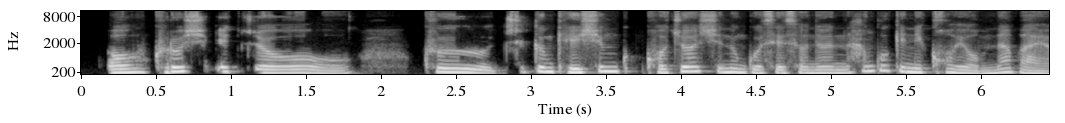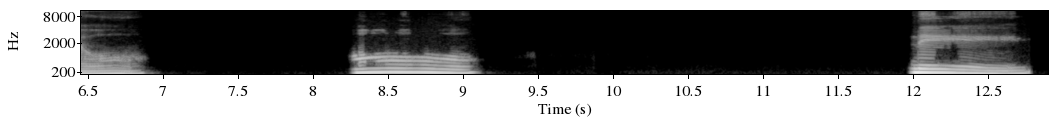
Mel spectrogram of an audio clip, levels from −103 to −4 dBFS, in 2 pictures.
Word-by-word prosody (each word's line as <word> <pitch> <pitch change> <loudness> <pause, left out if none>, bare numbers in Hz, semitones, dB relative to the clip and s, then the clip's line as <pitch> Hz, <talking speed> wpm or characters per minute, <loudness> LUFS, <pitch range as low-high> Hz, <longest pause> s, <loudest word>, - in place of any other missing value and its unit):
어우 180 +2 +4
그러시겠죠. 170 -10 0 0.5
그 185 -7 +2
지금 215 +4 +1
계신 220 +2 +3
거 - - -15
거주하시는 195 +1 +1
곳에서는 155 -1 -1
한국인이 235 -3 0
거의 180 -5 -1
없나 145 +7 0
봐요. 130 -4 -4 1.3
어. 185 -2 -1 2.8
네. 160 -7 0
175 Hz, 160 characters per minute, -21 LUFS, 155-195 Hz, 2.8 s, 어우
